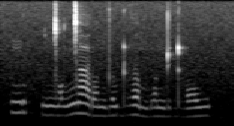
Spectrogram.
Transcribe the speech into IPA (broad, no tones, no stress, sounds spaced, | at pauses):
ŋ ə kʷʰ ə ŋ͡ǀ ɔ ŋ͡ǀ a ɾ ɔ n d ə w ɖʱ ɐ m b ɔ n d ə ɖʱ ɔ w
